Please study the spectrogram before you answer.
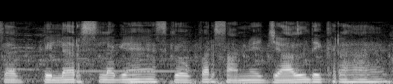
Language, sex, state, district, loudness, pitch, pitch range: Hindi, male, Uttar Pradesh, Lucknow, -13 LUFS, 110 Hz, 105-115 Hz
